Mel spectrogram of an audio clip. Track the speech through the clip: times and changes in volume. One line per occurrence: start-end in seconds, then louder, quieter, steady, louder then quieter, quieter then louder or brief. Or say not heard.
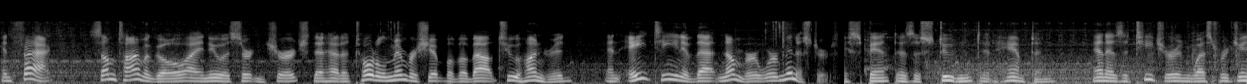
0.0-12.4 steady.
